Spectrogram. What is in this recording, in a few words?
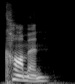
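"common", American English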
